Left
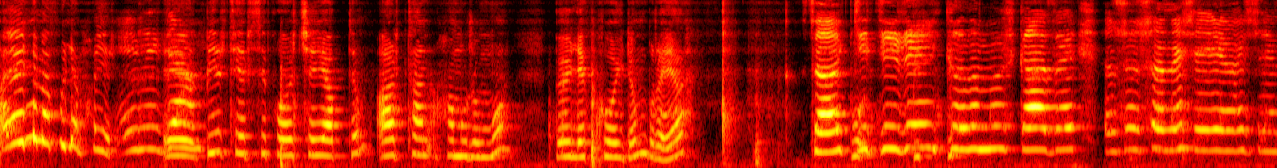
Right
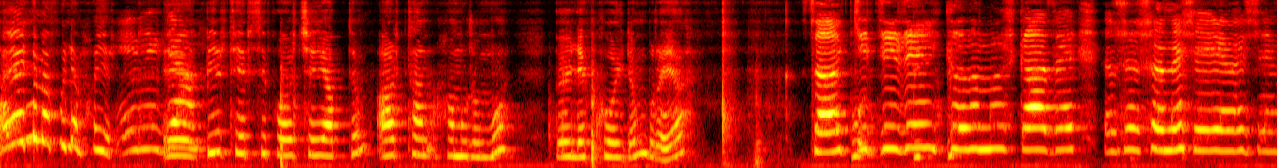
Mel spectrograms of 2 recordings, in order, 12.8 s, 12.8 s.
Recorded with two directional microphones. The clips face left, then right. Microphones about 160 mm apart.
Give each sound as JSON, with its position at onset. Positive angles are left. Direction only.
{"t": 0.0, "sound": "a sound", "side_deg": -10}
{"t": 1.6, "sound": "speech", "side_deg": -10}
{"t": 8.1, "sound": "child singing", "side_deg": 20}
{"t": 10.6, "sound": "child singing", "side_deg": -10}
